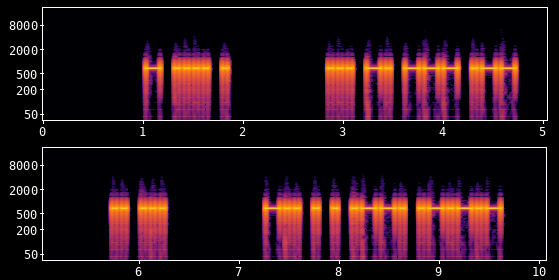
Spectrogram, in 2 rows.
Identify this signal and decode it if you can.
Morse code, heard as a keyed tone, about 25 wpm, 700 Hz. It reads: THE SNOW IS DEEP.
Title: 3x Word-Spacing - Sentences from Top 500 Words - 25wpm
